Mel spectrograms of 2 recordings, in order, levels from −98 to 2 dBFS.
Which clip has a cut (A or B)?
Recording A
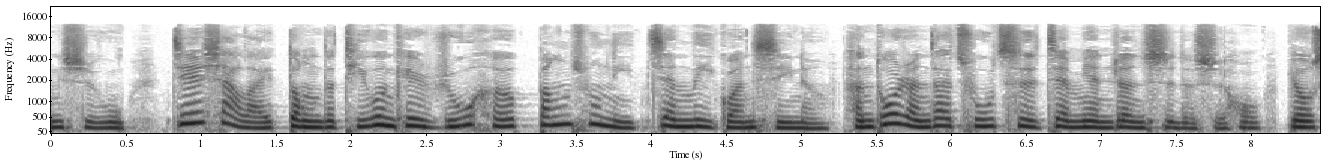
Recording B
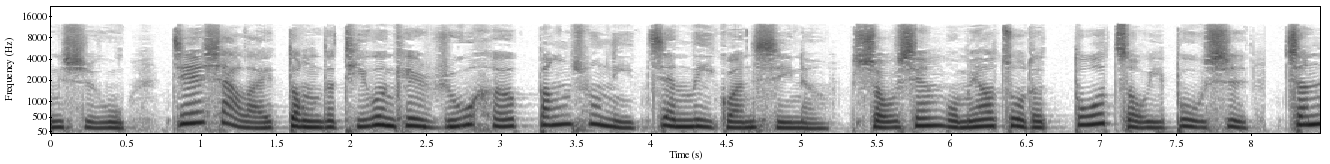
A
